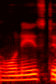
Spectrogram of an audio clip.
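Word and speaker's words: honest: Number ए है ही इज अ होनेस्ट मैन। तो इसमें जो एच है वो साइलेंट है।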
